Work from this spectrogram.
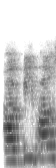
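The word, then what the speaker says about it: अव्ययीभाव: पहले तो आपको इनका उच्चारण आना चाहिए सभी को। अव्ययी, अव्यय होता है ना, अव्यय, उसमें ये पे बड़ी की बात है।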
